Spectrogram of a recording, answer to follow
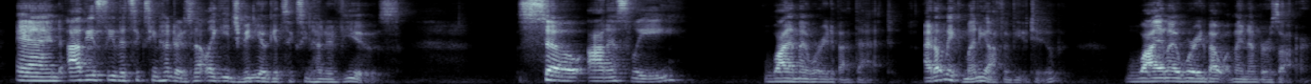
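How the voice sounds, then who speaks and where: A man with a somewhat breathy, medium-pitched voice speaks at a moderate pace, with ordinary pitch variation and big swings in loudness. Long, frequent pauses break up his speech, and room echo is audible. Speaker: weight loss vlogger. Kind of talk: casual vlog talk.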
